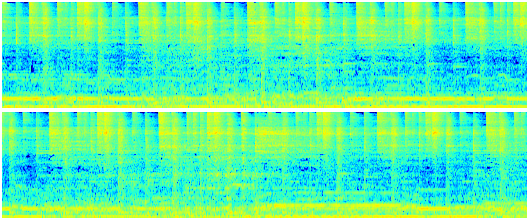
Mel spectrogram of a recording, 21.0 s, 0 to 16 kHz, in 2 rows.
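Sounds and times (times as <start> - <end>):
live rock band playing: 0.0 - 21.0.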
